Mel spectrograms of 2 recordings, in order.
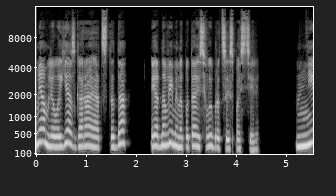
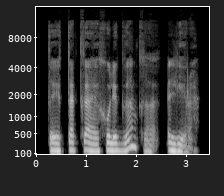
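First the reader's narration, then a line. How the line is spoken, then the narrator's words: Dragon purring in ear. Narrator (Russian): Промурлыкал на ухо дракон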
